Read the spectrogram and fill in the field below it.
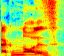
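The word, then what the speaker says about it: acknowledge: यहाँ देखिए एक्नॉलेज, एक्नॉलेज यानी सी के बाद से क्या आ रहा है सी साइलेंट हो गया, तो एक्नॉलेज मतलब क्या होता है मान लेना या स्वीकार करना।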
